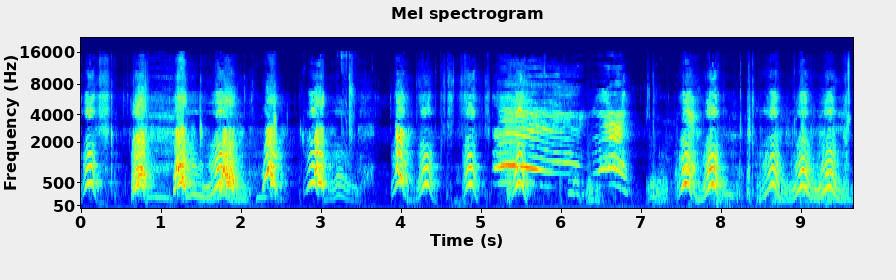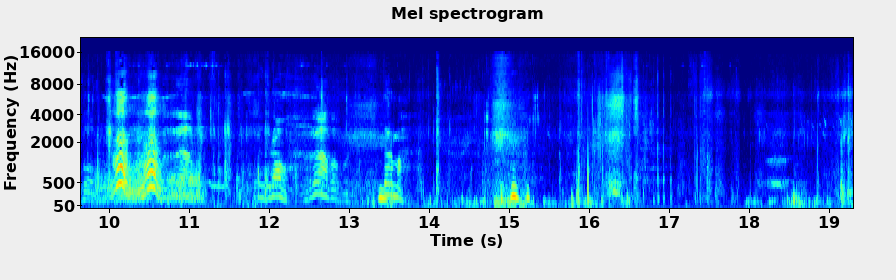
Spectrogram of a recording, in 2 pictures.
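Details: Quick, loud barks from Marley, a Belgian Malinois at bite work practice, crowd the opening seconds, then thin out and fade into scattered softer sounds and a man's voice.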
